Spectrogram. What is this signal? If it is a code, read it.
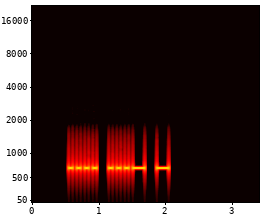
Morse code, heard as a keyed tone, about 20 wpm, 700 Hz. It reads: HVT
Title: Three Challenging Letter-Number Combinations 20wpm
